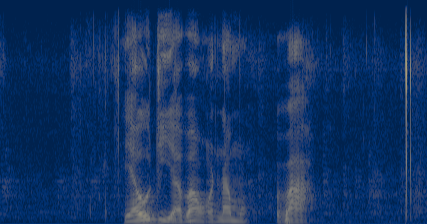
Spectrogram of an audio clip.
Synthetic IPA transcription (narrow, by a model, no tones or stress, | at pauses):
jaʊdiabaɣʊnamʊba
